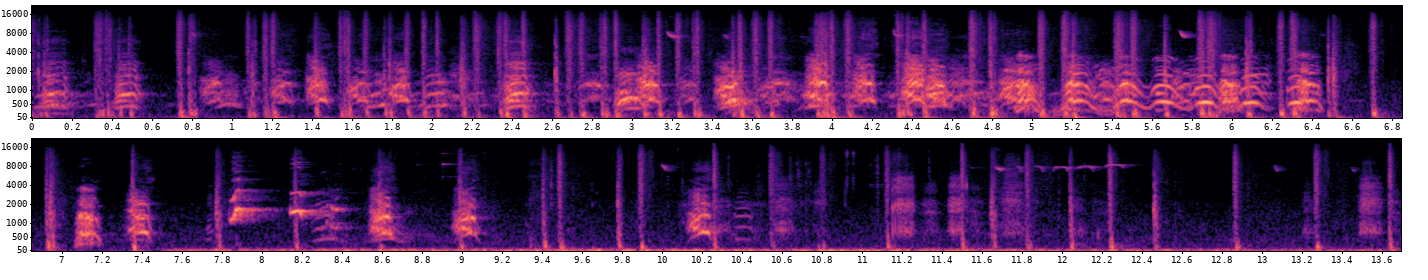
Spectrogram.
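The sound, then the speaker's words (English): Several small dogs, Chihuahuas and elderly pugs, bark and yip in a rapid, overlapping frenzy, loud, easing slightly midway as a low rumble enters beneath the continued sharp yaps and occasional whimpers. “I don't think that Chihuahuas and elderly pugs are traditionally guard dogs.”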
